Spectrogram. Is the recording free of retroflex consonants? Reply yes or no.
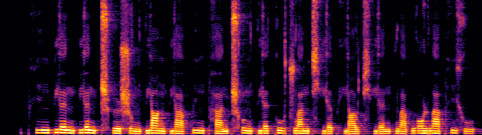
no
